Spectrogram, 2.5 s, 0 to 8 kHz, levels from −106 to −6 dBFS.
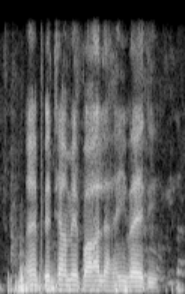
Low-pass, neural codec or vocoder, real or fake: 7.2 kHz; vocoder, 22.05 kHz, 80 mel bands, WaveNeXt; fake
